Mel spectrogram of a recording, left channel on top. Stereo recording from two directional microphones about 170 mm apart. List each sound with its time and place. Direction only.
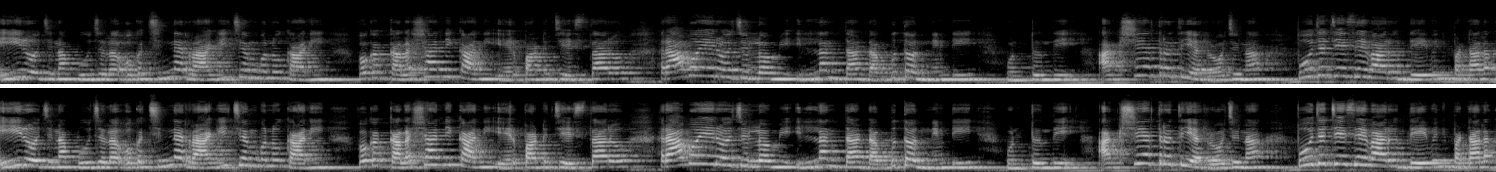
0.0 s a woman's voice: 15° right (ahead or behind)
